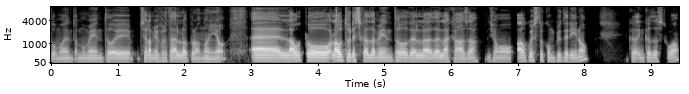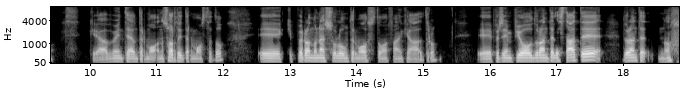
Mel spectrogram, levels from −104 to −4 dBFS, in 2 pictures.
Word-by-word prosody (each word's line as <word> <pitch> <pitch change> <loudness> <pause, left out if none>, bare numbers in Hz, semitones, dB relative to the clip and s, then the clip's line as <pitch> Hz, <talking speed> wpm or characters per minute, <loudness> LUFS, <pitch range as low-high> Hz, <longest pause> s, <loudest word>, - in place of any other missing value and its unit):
al 95 +1 -7
momento, 100 -1 -3
e 95 -2 -1
ce 110 - -5
l'ha 105 - +1
mio 100 -1 -4
fratello, 100 -2 -1
però 90 - -4
non 95 +1 -5
io, 100 +3 -3 0.3
è 110 -1 +6
l'auto 115 +2 +6
l'autoriscaldamento 115 -1 +2
del 105 -2 +2
della 100 -1 +1
casa, 95 +1 -4
diciamo. 100 -2 -6
Ha 105 - +2
questo 125 +1 -4
computerino 115 +4 -4 0.7
in 105 - -7
casa 110 0 -4
sua - - -4 0.5
che, - - -10
ovviamente, 95 +6 -4
è - - +2
un 95 - -4
termo 90 - -6
una 95 - -8
sorta 110 +2 0
di - - -6
termostato 90 -1 -8 0.5
e 100 -2 -1
che, - - -19
però, 110 0 +2
non 105 -1 -1
è 105 - +2
solo 105 0 -2
un 100 - -2
termostato, 100 -1 -5
ma - - -9
fa 85 - -12
anche 95 0 -10
altro. 80 0 -9 0.6
E, 90 0 -4
per - - -21
esempio, 105 +1 +3
durante 110 +1 +2
l'estate, 120 +5 +4 0.3
durante 115 0 +1 0.2
No, - - -7
105 Hz, 160 wpm, -24 LUFS, 95-110 Hz, 0.7 s, è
